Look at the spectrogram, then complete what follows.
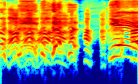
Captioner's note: laughing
